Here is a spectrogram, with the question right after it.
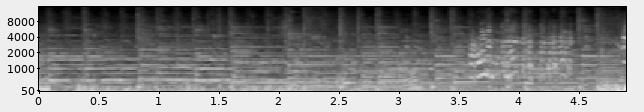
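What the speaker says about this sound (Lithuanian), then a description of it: "Ir žąsiukai kieme" Young geese in a farmyard, a dense chorus of gobbling, honking fowl calls running steadily throughout, fairly close and loud, with no talking.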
